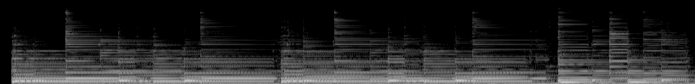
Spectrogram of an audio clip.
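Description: Plucked acoustic guitar playing a repeated low chord pattern, with no animal voice heard.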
